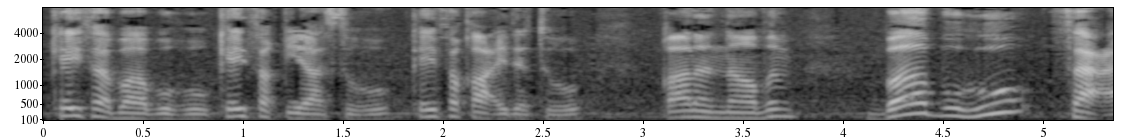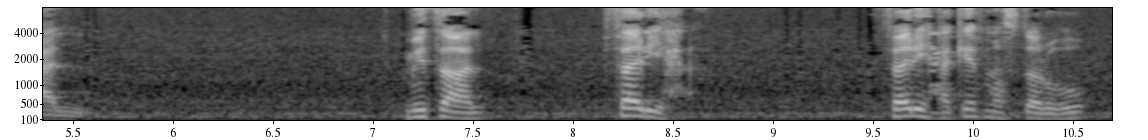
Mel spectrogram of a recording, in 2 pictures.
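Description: Rather high-voiced man teaching grammar. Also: normal speed, pauses often, slight background noise. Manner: patient, asks and answers his own questions. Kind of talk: explaining a grammar poem.

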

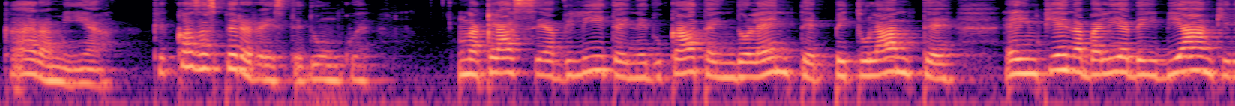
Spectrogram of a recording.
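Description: A woman voicing a worldly, jovial gentleman in a read-aloud novel, reasoning calmly and with irony. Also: mid-range voice, pitched above the performer's own voice, natural voice.

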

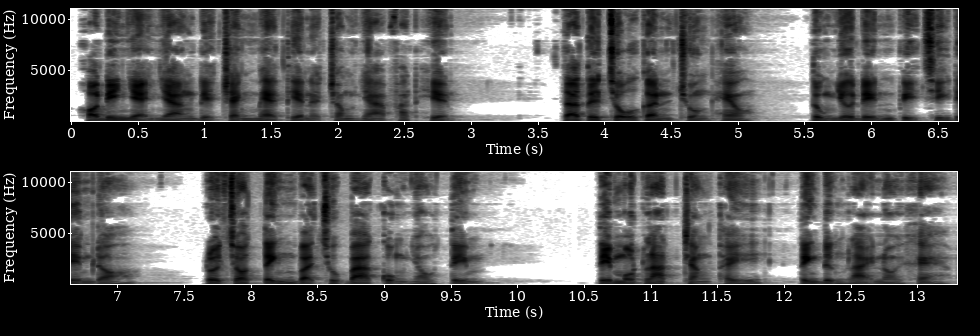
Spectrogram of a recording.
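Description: A man narrating a village story in a steady, measured way. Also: sits low.

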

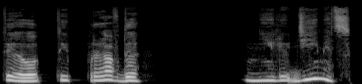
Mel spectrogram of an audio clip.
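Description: A male narrator voicing a timid young woman who speaks in a crying, high voice. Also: takes it slowly, creaky, darkish tone, breathy edge, exaggerated voice. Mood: tearful.

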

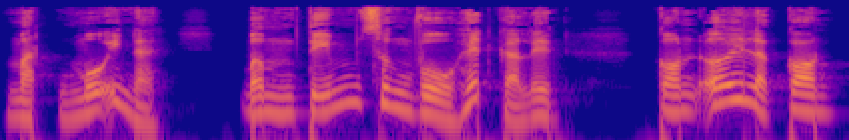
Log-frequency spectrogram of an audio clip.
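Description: A man's voice: mid-range voice, animated, measured pace, a little mellow, dry recording, studio quality, lightly acted. A man voicing a fussy, worried old mother who nags and scolds her grown son. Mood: frantic worry. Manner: scolding, fretful.

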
